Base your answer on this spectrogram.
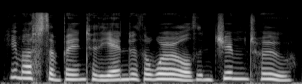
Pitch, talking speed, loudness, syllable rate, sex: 230 Hz, 260 wpm, -14 LUFS, 4.6 syllables/s, female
